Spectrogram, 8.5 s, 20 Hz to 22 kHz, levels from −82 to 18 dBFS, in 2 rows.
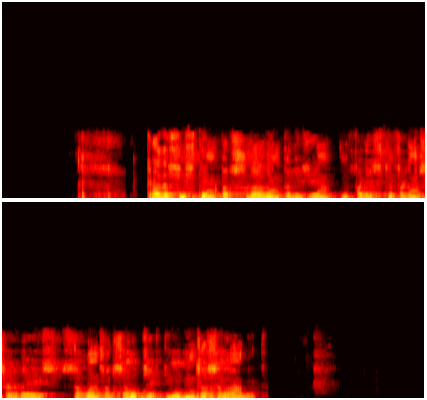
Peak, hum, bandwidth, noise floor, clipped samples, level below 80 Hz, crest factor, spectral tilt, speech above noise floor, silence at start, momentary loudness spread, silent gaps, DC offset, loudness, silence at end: -2 dBFS; none; 8.2 kHz; -41 dBFS; under 0.1%; -62 dBFS; 20 dB; -5 dB/octave; 21 dB; 0.75 s; 17 LU; 1.36-1.45 s; under 0.1%; -20 LUFS; 1.7 s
